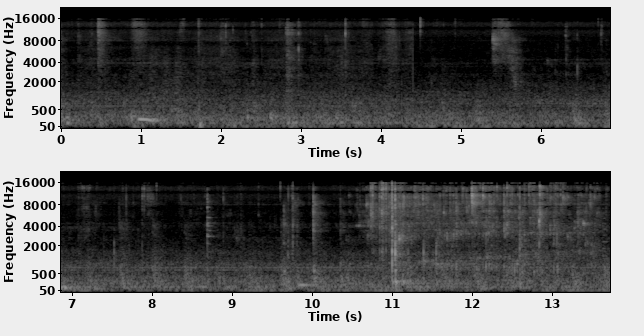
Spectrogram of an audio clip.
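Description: Fingers rustle and tap against crab shell.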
